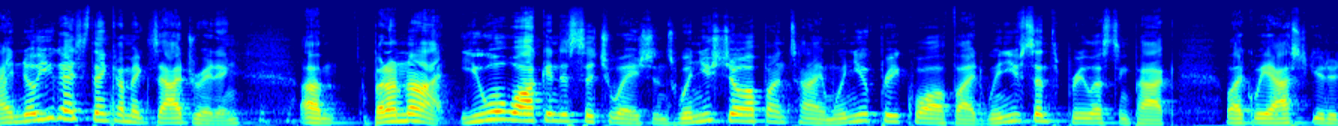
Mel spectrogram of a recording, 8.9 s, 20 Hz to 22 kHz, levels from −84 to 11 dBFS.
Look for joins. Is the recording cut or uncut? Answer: uncut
